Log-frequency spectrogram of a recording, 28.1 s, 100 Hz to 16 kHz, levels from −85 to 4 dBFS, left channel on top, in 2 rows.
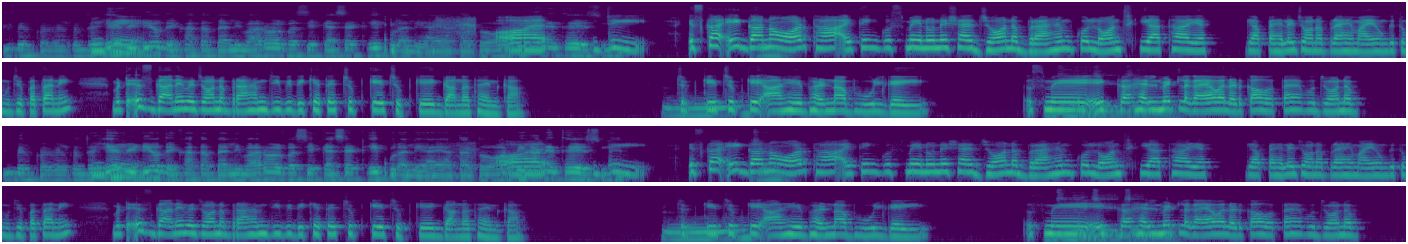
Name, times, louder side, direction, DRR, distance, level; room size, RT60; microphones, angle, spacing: voice 1, 0.0-6.3 7.6-7.8 20.6-21.6 24.5-25.8, right 2 dB, 85° right, 1.8 m, -42 dB
voice 2, 0.9-1.4 4.5-5.5 6.1-6.4 6.9-12.1 12.4-19.3 20.8-23.3 24.3-27.6, left 5 dB, 40° left, 0.5 m, -32 dB
9.8 x 9.1 x 2.5 m
head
